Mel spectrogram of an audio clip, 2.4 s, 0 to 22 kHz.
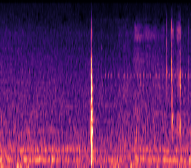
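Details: Inside a colonised swarm trap hive, a calm black bee × Buckfast honey bee colony gives a faint, even, low hum, recorded 30 June 2023; one sharp click midway and light rustling near the end.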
